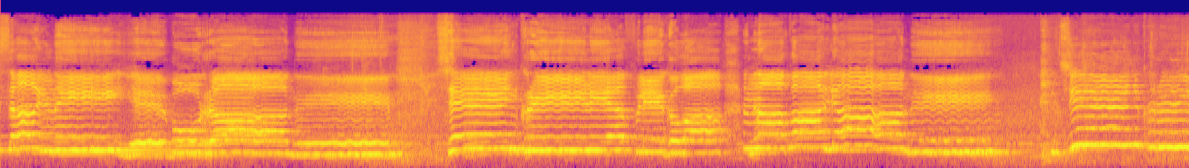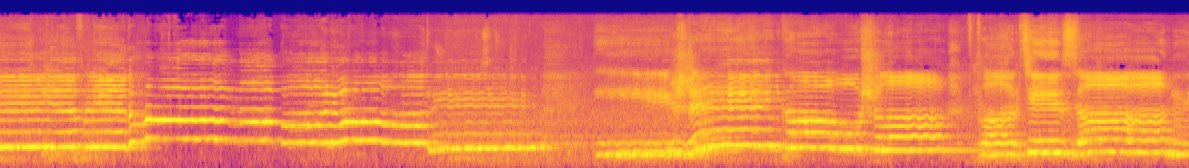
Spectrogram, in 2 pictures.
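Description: Singing in long held phrases with wide vibrato, broken by short pauses between phrases.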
